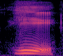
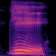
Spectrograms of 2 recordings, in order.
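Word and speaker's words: γῆ: A Greek word that has the lowercase eta is ye, which means earth, and is number 1093. The accent is over the eta, so it is pronounced ye, with the soft gamma, ye.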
